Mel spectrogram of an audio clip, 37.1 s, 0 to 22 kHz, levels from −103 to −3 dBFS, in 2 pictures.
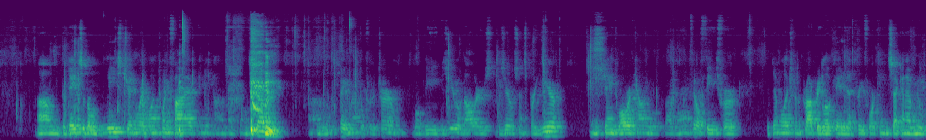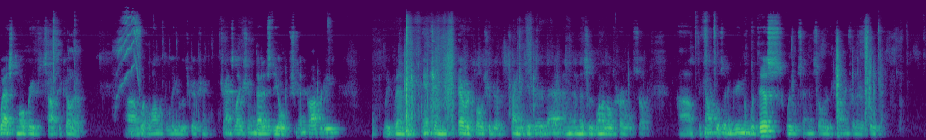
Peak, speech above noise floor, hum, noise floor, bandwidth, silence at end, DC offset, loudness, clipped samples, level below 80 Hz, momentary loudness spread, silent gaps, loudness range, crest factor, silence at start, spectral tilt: -4 dBFS; 44 dB; none; -77 dBFS; 14.5 kHz; 0.9 s; under 0.1%; -34 LUFS; under 0.1%; under -90 dBFS; 15 LU; none; 15 LU; 30 dB; 0.75 s; -6 dB/octave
